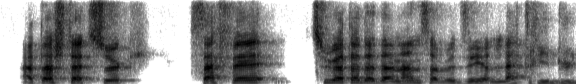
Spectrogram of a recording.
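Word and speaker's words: Tuatha Dé Danann: Je sais que je le prononce pas comme il faut parce qu'il faut pas. Tuatha de Danann. Tu peux dire Tuatha de Danann. Faut vraiment pas prononcer la moitié des lettres dans ce. Non, mais si tu le prononces à la française, francophone, là, Tuatha de Danann, ça marche.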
